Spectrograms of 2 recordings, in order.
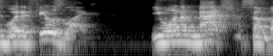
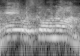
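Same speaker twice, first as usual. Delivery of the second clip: full-energy, pitched-up, very high-energy voice; 9 semitones higher than usual. Demonstrating picking up the phone to a caller: energy level of a ten. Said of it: "this guy's like a ten".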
